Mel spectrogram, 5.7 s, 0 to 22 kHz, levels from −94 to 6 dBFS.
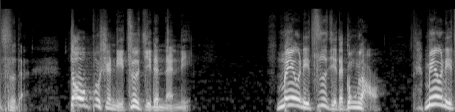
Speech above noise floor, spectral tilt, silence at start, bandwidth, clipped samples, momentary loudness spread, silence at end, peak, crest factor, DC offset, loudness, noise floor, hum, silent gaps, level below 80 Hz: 62 dB; -6.5 dB/octave; 0 s; 13 kHz; under 0.1%; 14 LU; 0 s; 0 dBFS; 14 dB; under 0.1%; -13 LUFS; -75 dBFS; none; none; -46 dBFS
